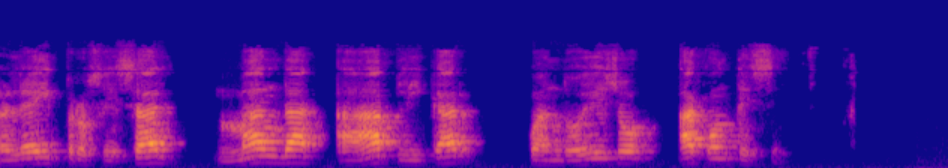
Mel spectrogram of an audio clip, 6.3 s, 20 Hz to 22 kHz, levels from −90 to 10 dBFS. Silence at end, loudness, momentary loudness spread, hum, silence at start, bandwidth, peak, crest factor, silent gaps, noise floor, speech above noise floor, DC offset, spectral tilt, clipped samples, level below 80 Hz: 1.2 s; -25 LUFS; 14 LU; none; 0 s; 7.8 kHz; -6 dBFS; 20 dB; none; -79 dBFS; 54 dB; under 0.1%; -1 dB/octave; under 0.1%; -86 dBFS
